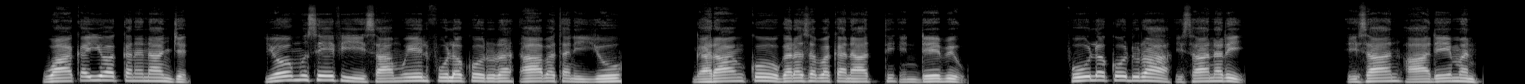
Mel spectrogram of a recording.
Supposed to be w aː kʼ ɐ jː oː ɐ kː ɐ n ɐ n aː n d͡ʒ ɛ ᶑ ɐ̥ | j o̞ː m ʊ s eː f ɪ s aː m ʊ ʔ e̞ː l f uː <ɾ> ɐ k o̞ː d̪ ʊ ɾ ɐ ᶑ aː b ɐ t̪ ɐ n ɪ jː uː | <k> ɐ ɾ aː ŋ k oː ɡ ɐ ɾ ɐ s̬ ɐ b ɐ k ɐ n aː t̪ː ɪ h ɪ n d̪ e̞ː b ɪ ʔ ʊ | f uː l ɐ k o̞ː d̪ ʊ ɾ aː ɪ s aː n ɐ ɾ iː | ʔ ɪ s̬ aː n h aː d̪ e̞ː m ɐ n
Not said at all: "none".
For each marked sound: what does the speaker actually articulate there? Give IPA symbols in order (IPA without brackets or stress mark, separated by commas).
l, ɡ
